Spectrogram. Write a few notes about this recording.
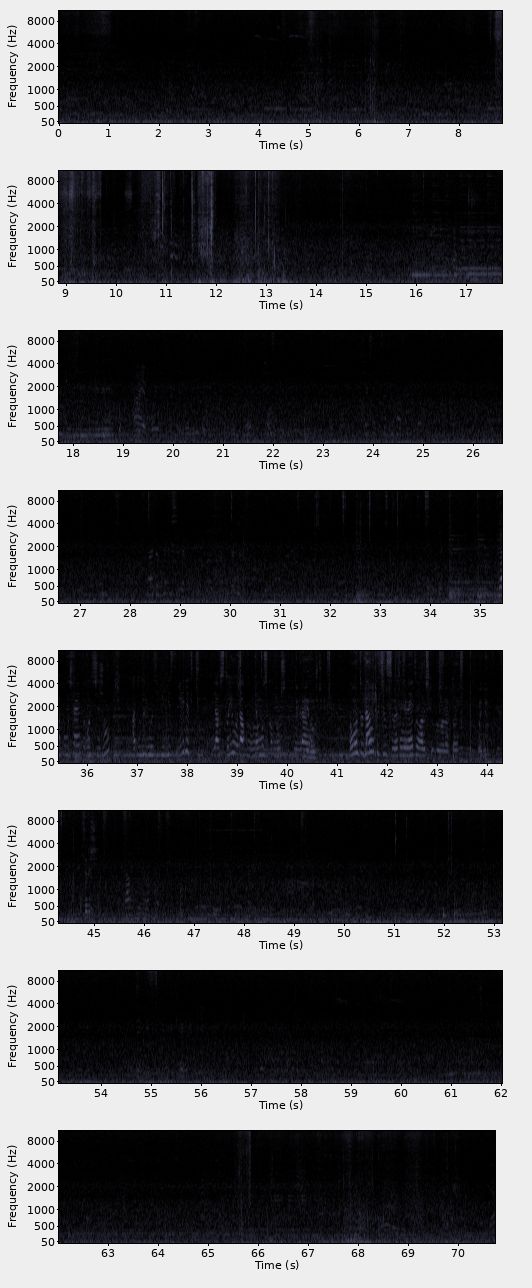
Young people are sitting on benches in a park in Yakutsk, the capital of the Sakha republic. The benches are around the Taloye lake, where there are lot of mosquitoes in the evening. The evening is hot and full of smoke. The young people are laughing, playing the guitar and talking. Talks by other visitors of the park can also be heard. These people may sound so careless if you take into account the current war situation. However, many young people over there seem to be anti-militaritstic, having to somehow live far away from Moscow and still be engaged in the political proceses.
